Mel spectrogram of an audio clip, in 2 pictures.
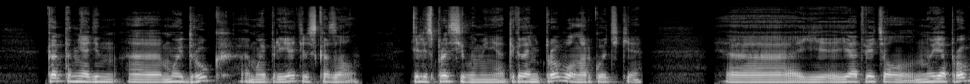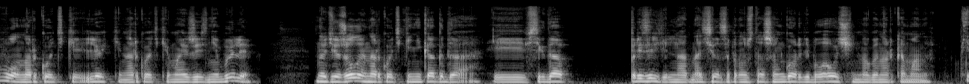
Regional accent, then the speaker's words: Zubtsov, Tver Oblast, Russia; born there; Я родился в Тверской области, это небольшой провинциальный город Зубцов, на берегу Волги стоит очень красивый город, старый город. Родился в семье обычных тружеников, в простой семье.

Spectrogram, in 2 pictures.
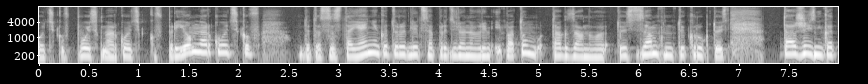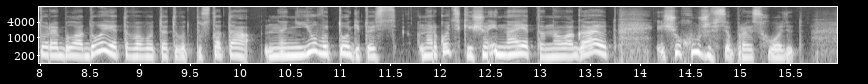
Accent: Moscow, Russia; Я сама москвичка, и здесь как бы у нас не было таких наркотиков, как в многих других городах

